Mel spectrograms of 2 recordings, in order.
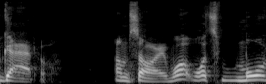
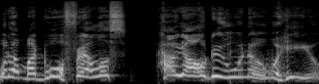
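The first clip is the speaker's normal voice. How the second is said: put-on country guy voice, very high; 11 semitones higher than usual. Joking about a movie's dwarf name, greeting them: put-on country guy voice. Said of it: "it just sounds like a countryman".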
